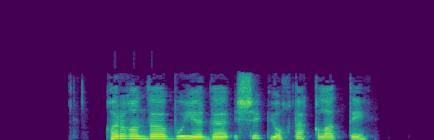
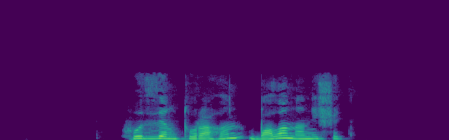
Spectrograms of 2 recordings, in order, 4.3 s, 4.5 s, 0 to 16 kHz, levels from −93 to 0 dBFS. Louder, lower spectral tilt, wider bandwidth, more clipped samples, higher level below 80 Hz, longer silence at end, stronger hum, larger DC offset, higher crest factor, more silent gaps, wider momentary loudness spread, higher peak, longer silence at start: first, -14 LUFS vs -28 LUFS; second, -4.5 dB/octave vs -7 dB/octave; about the same, 8 kHz vs 7.8 kHz; neither; about the same, -66 dBFS vs -64 dBFS; second, 0.7 s vs 1.1 s; neither; neither; about the same, 14 dB vs 18 dB; neither; about the same, 9 LU vs 10 LU; first, 0 dBFS vs -12 dBFS; second, 1.1 s vs 1.25 s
